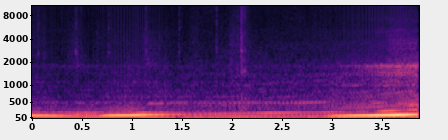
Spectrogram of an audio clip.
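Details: Suzuki Jimny with a holed rear silencer (back box), heard on a test drive: a deep droning boom that swells as revs rise and fall, far louder than stock. Finding: blown exhaust rear silencer.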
